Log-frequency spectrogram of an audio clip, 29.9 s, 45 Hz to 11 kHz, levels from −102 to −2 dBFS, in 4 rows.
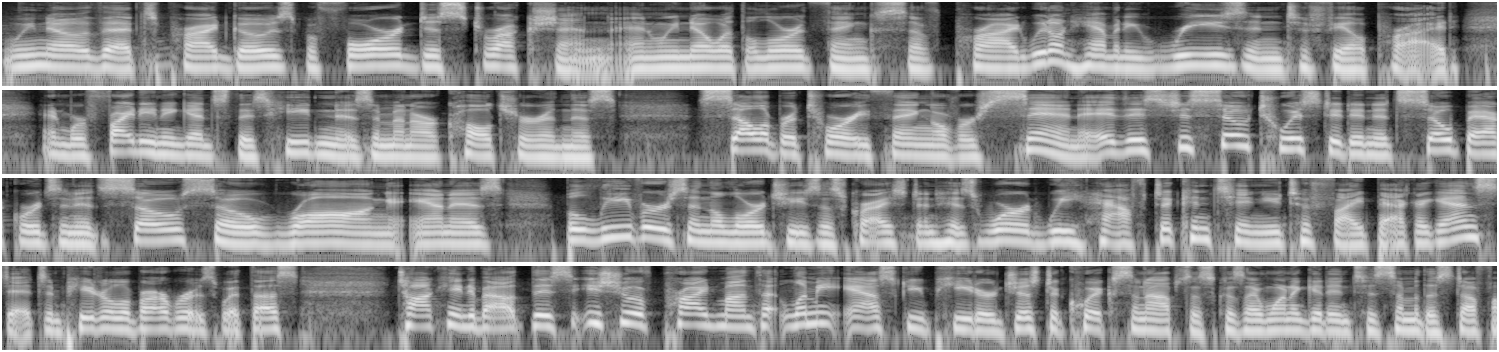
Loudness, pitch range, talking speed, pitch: -18 LUFS, 150-185 Hz, 210 wpm, 160 Hz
